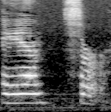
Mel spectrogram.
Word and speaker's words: answer: crazy English we say answer we don't pronounce the W answer is what they'll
